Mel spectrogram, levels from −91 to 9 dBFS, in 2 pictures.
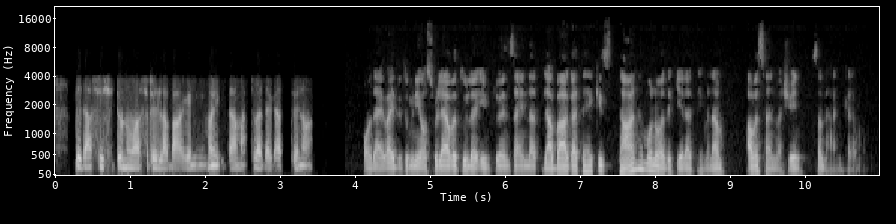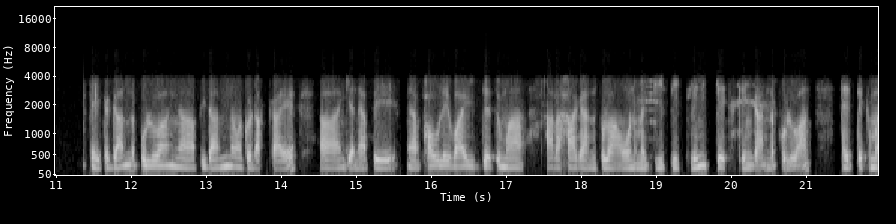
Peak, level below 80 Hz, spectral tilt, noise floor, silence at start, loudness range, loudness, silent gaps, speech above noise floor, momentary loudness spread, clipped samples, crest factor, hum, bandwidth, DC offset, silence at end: -2 dBFS; -58 dBFS; -7 dB/octave; -74 dBFS; 0.25 s; 3 LU; -20 LUFS; 3.47-3.84 s, 15.61-15.66 s, 21.37-21.44 s; 54 dB; 7 LU; under 0.1%; 18 dB; none; 12 kHz; under 0.1%; 0 s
